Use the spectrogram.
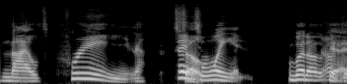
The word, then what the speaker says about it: Niles Crane: And last week I did say his name was Niles Kramer. It is not. It's Niles Crane.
